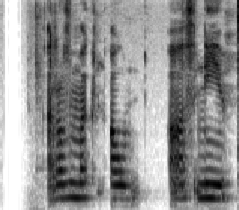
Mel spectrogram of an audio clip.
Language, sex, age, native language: Icelandic, male, 18-19, Icelandic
